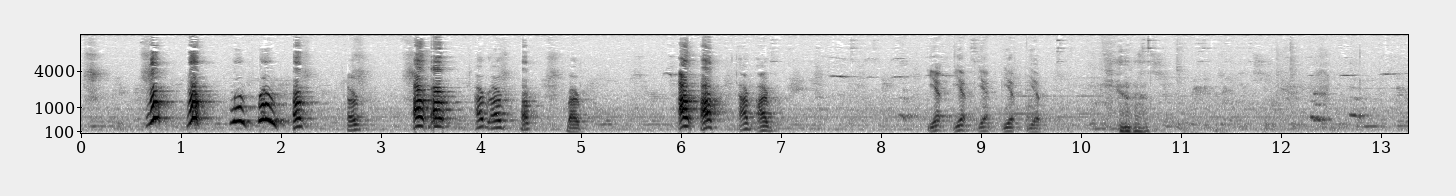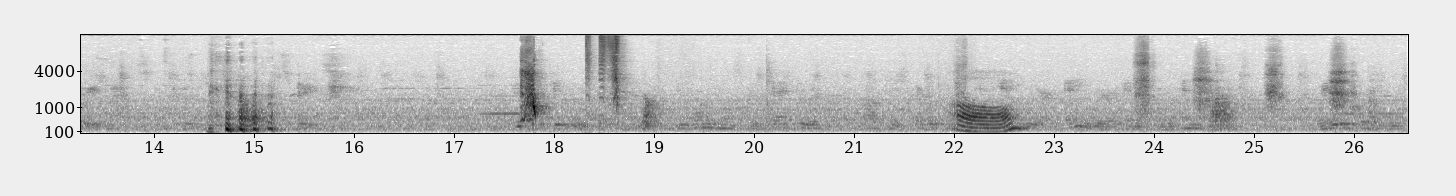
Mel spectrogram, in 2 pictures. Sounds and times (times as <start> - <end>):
Speech: 17.7 - 24.9, 25.6 - 26.5.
